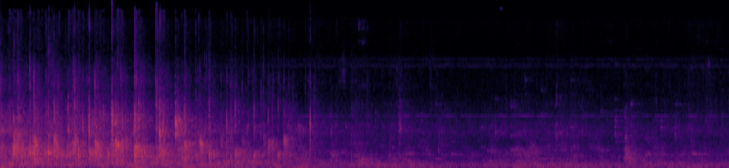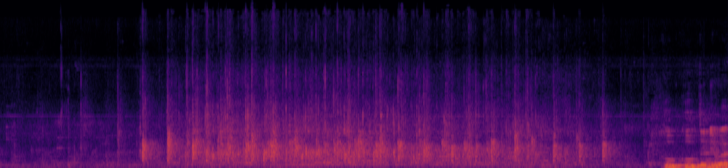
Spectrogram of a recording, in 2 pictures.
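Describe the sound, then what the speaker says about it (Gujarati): A women's gathering breaks into sustained applause to welcome a guest, a dense crackle of many hands running through the clip and swelling louder in the second half before fading out. "એકવાર જોરદાર તાળીઓના ગડગડાટથી આપણે વધાવી લઈશું"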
